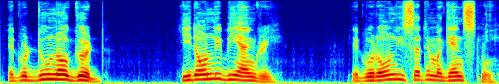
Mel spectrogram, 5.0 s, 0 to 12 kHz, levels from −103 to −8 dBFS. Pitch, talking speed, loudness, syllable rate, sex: 155 Hz, 190 wpm, -16 LUFS, 5.7 syllables/s, male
